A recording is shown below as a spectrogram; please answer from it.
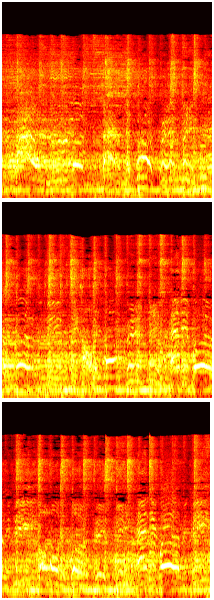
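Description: A live blues-rock band playing, with wavering, bending high notes over a steady beat.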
